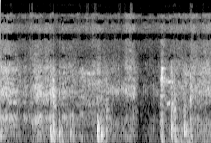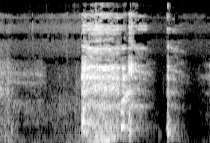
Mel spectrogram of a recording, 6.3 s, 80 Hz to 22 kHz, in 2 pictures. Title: Girl Coughing 343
